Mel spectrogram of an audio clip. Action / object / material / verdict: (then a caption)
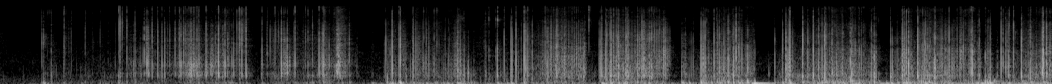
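scrape / textured faux leather handbag / faux leather / none. Long acrylic nails scratch the textured side panel of a small black croc-embossed faux leather shoulder bag, which is hollow, apparently empty and held in both hands. The result is a dense, crackling scratch broken into rapid bursts with brief pauses, carrying a low, hollow body beneath the brighter rasp.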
